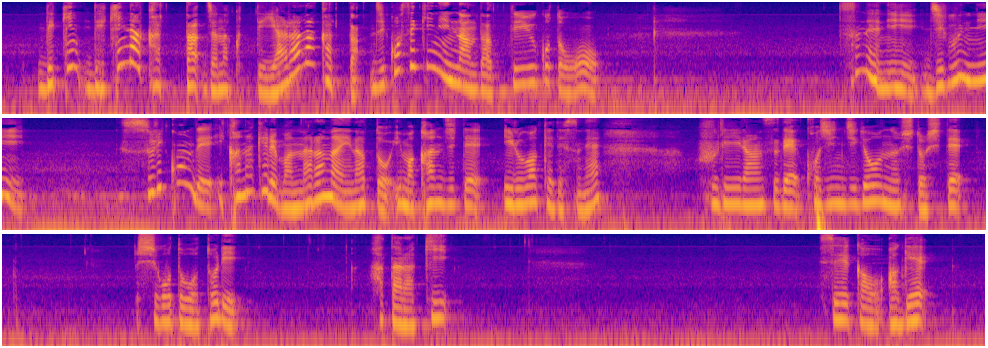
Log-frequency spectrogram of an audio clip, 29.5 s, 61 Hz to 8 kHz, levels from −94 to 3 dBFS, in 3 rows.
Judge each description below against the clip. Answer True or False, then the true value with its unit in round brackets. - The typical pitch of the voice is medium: True (165 Hz)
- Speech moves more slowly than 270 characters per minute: True (190 characters per minute)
